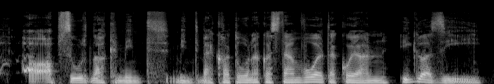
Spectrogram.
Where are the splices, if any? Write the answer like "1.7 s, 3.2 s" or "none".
4.0 s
